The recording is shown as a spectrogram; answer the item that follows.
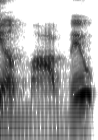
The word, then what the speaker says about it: amável: E aí amável, a sílaba tônica é a penúltima.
